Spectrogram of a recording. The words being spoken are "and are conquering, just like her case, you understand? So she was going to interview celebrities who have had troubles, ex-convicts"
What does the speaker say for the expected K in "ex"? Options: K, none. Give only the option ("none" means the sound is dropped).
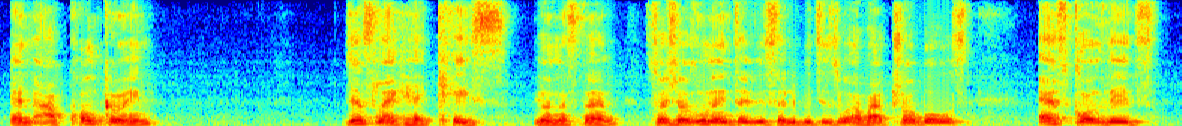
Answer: none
